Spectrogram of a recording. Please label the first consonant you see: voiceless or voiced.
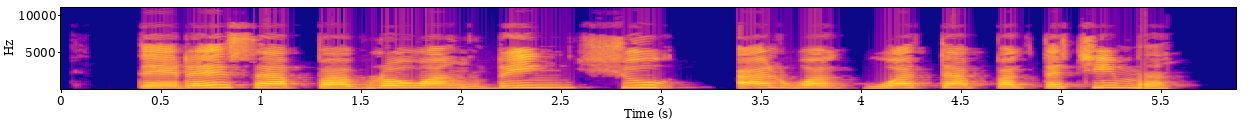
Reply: voiceless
